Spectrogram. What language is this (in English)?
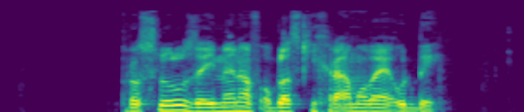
Czech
